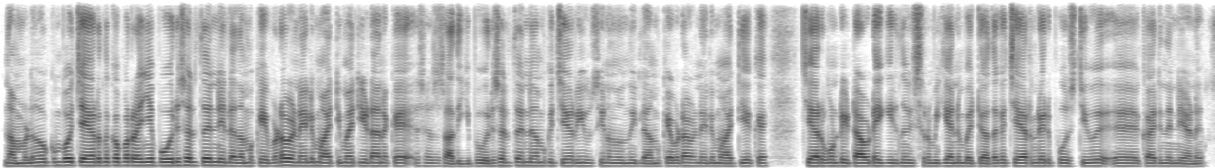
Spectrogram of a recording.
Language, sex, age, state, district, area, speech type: Malayalam, male, 18-30, Kerala, Kozhikode, urban, spontaneous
